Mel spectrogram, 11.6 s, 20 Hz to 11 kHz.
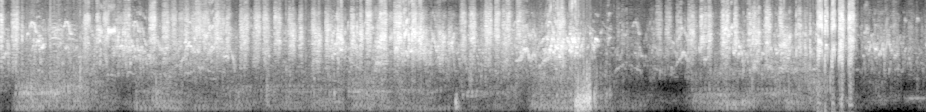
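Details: Parrot eating food, recorded February 25, 2024: a dense stream of high, rapid chirps and short squawks, with a brief loud burst near the middle, faint low rustling, and a quieter stretch toward the end.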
